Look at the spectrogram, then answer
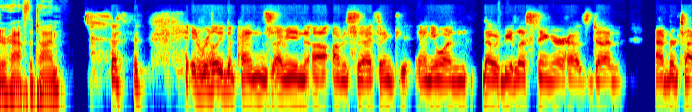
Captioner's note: laughs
